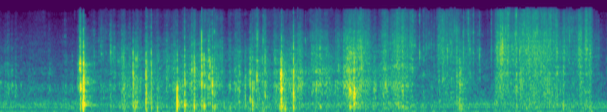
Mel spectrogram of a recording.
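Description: A small cardboard gift box is handled and opened by hand, with one sharp click about a second in. Then tissue paper crinkles and rustles as a small ornament is unwrapped from it, the crinkling densest near the end.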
